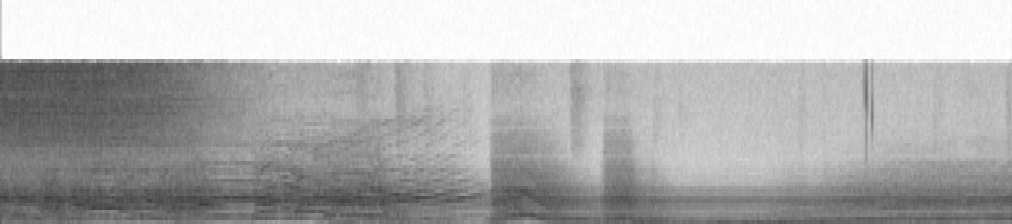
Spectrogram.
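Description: Instrumental rock: electric guitar and violin playing a fast lead line, with notes swooping up and down in pitch, and a brief drop in level about five seconds in. By the second half the guitar carries the melody alone.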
